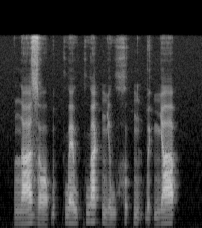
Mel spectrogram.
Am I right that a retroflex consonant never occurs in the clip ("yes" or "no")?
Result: yes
